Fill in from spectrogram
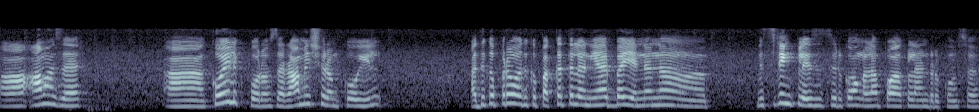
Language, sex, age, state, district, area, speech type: Tamil, female, 45-60, Tamil Nadu, Pudukkottai, rural, spontaneous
